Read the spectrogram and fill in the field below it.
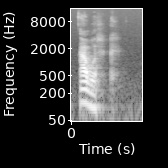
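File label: "amharc", Scottish Gaelic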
